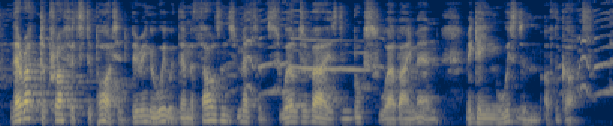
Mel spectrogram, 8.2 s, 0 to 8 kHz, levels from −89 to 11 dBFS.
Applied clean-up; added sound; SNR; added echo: classical method WPE with log-MMSE.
